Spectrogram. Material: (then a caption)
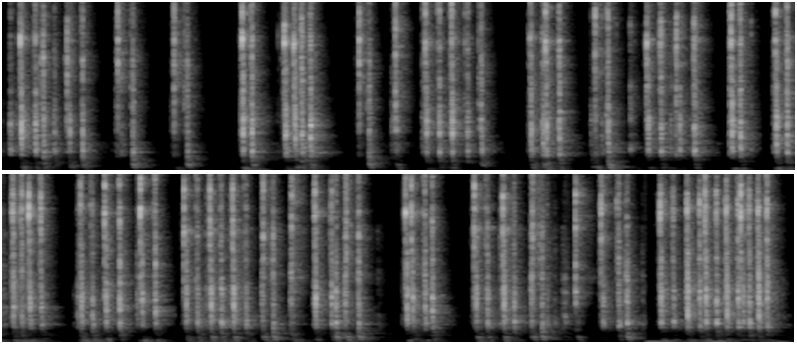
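Plastic. Fast, continuous fingertip typing on a compact mechanical keyboard with plastic keycaps resting on a wooden desk. Bursts of sharp, bright clacks come in quick runs separated by brief pauses, with a faint low thump under some strokes near the end.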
